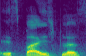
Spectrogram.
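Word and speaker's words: SPICe+: deployed a new web form christian spice plus pronounced s-p-i-c-e-p-l-u-s spice plus a spice plus is an integrated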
